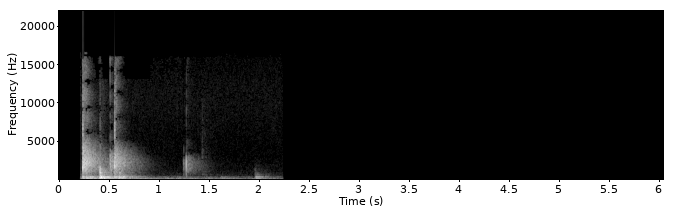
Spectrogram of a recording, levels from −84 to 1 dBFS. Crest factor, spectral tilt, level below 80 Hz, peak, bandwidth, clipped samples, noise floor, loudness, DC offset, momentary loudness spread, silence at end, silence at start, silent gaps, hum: 24 dB; -4.5 dB/octave; -40 dBFS; 0 dBFS; 16.5 kHz; under 0.1%; -45 dBFS; -15 LUFS; under 0.1%; 21 LU; 4 s; 0.2 s; none; none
